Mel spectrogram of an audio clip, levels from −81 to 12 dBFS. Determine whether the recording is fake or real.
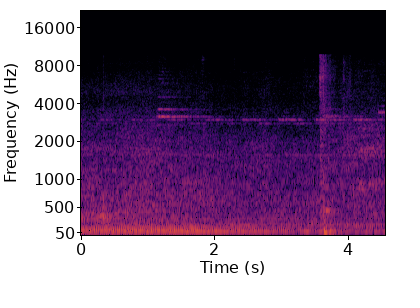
real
